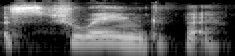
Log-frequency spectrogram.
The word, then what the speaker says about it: strength: So pronunciation, strength.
